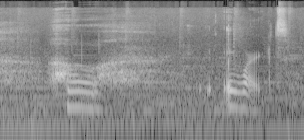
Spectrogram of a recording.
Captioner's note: exhales in relief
